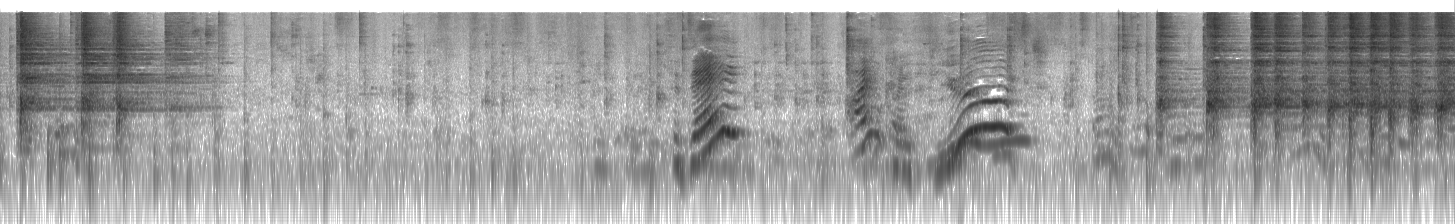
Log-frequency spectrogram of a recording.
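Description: A child taps and rubs a hand drum.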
